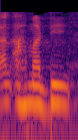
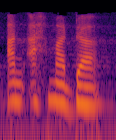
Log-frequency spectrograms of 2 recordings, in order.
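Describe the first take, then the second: First: The name ends with an i vowel. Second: The name ends with an a vowel. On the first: The speaker calls it wrong. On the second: The speaker calls it right.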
